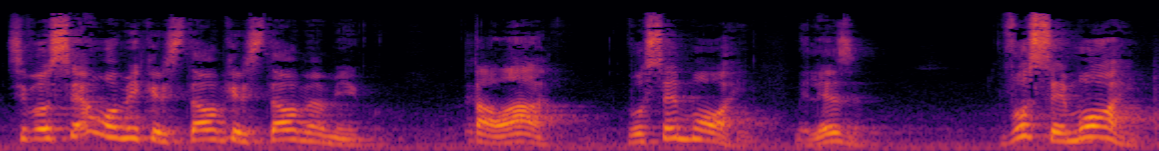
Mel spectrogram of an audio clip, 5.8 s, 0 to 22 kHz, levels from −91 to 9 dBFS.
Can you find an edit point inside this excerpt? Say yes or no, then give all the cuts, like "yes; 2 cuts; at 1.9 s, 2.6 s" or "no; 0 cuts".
yes; 4 cuts; at 1.1 s, 2.3 s, 3.0 s, 3.9 s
